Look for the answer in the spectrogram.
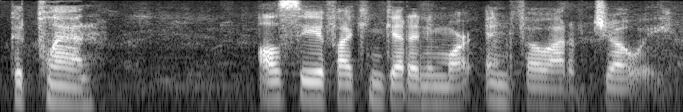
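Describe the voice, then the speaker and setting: Actress doing a wry quippy young woman in a video game, low voice, music behind her. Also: fairly even intonation, brisk, natural voice. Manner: sardonic, glib, quippy. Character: wry, bluffing young woman, band manager turned amateur sleuth. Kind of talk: naturalistic video game acting. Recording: music under the voice.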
